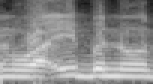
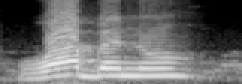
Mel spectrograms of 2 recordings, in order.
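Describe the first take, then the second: First: The i sound of ibnu is pronounced separately. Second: The i sound is dropped and the words linked. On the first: The speaker calls it wrong. "bukan wa ibnu" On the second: The speaker calls it right. "tapi wa benu"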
